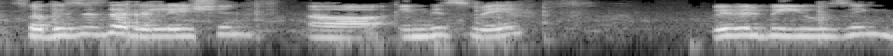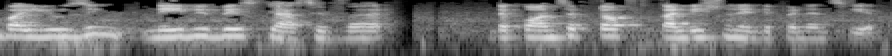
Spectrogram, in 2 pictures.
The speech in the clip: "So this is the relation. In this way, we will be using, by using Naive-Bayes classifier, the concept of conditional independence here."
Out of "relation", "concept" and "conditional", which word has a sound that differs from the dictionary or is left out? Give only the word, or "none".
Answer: none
